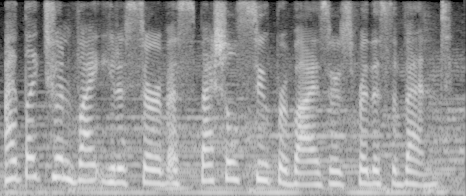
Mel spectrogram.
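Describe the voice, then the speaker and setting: A woman's voice: medium pitch, fairly quick, loud music behind the voice, natural voice. A woman playing a confident, kindly female ruler in a game, speaking in a composed, assured and friendly way. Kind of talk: game voice acting.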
